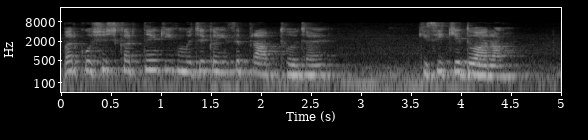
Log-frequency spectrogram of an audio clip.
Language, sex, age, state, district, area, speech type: Hindi, female, 45-60, Madhya Pradesh, Bhopal, urban, spontaneous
